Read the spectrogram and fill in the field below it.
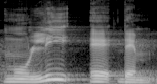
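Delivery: muliedem said slowly, stress on li; pronunciation demo. Shown as a demonstration. Teacher demonstrating the classical Latin stress of muliedem. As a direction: spell out muliedem with the accent on li. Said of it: "se pronuncia".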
